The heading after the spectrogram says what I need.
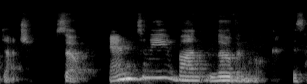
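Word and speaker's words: Leeuwenhoek: spell um i'm not dutch so anthony van lovenhook is how you say that and he was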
